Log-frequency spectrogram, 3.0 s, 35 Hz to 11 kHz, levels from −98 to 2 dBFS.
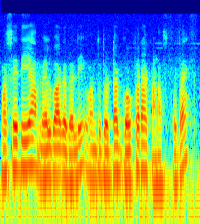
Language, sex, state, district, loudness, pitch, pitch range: Kannada, male, Karnataka, Bangalore, -17 LUFS, 125 Hz, 115-140 Hz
